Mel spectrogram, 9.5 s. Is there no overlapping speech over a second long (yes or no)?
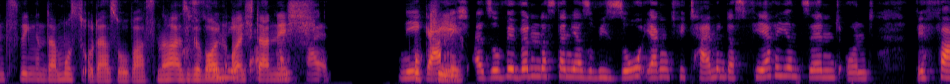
no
